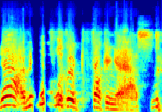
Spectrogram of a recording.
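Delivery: worked-up, irritated, heated griping. Talking sports with another speaker, getting pissed off. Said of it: "I don't know why I'm getting pissed off".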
